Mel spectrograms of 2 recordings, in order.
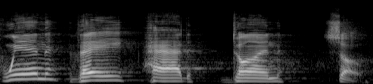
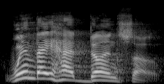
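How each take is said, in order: First: Drawn out very slowly, word by word; much slower repeat. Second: Each word stretched and weighted; slow emphatic reading. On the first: Preacher repeating the five words for emphasis, very slow. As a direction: stretch it out even further. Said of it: "These five words". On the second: Preacher stressing the five words, slow and weighty. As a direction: lean on every word, slowly. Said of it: "God, this is huge". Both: Shown as a demonstration.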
